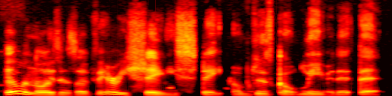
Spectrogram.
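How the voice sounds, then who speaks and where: Speaking as a guest in a relaxed conversation, this Florida-born, Chicago-raised woman has a low, gravelly, dark voice that's a little rough and very animated, at normal speed with no echo. Her Chicago accent leans slightly Southern, and she laughs a lot and repeats words when starting.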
